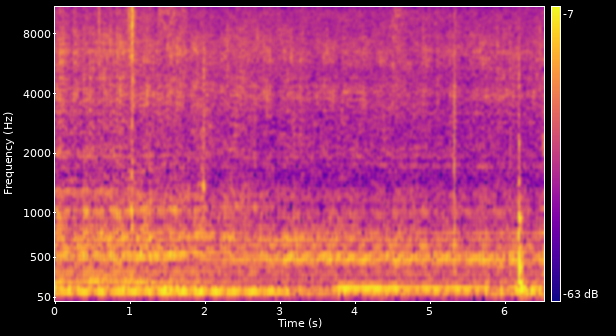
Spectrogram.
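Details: Suzuki Multicab with F6A carburetor 12-valve engine: starter churns a long while with an uneven rhythm before the engine catches, a long-crank hard start; base idle screw adjustment suggested as a possible fix, cause not confirmed.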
